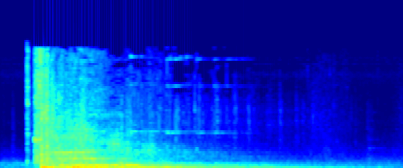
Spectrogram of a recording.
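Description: A silenced pistol shot thuds and rings out briefly.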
